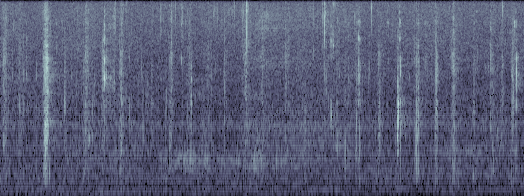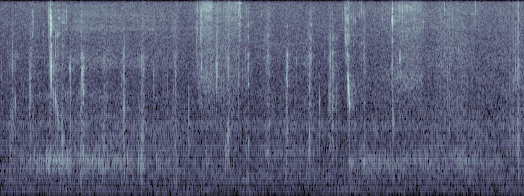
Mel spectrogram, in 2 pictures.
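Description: Close-up mouth sounds of chewing and biting into fresh Vietnamese spring rolls filled with lettuce and shrimp: irregular crisp clicks and crunches, the sharpest about five seconds in.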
